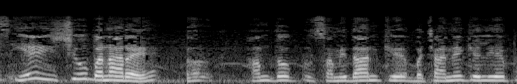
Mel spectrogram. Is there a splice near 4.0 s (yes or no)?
no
